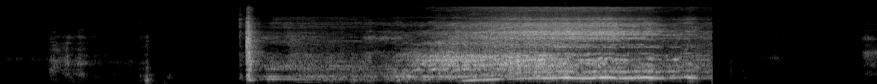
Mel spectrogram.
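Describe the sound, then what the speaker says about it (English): A blender runs with hot soapy water inside for cleaning after a chicken shake, starting abruptly and whirring loudly for about five seconds, its motor pitch climbing as it spins up, then cutting off, with faint bumps before. "I'm going to put it back on the blender and run it with soapy water in it"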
